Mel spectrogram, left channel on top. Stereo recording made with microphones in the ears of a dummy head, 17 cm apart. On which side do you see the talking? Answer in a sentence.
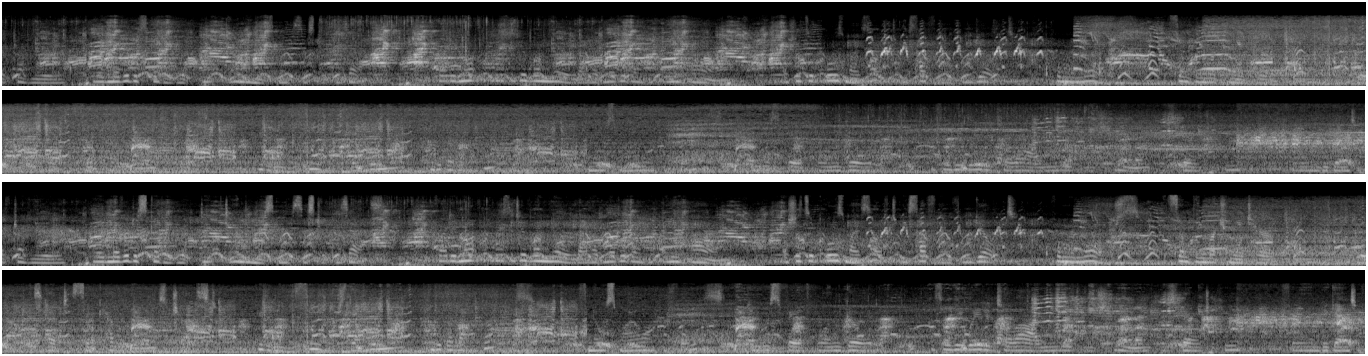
In this clip you hear the talking on the right.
